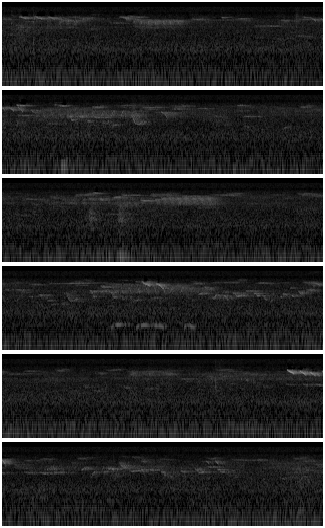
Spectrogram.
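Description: Faint, steady outdoor background noise with small birds chirping and singing at intervals. A few short low notes come about halfway through.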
